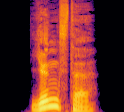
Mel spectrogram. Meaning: inflection of jung: 1. strong/mixed nominative/accusative feminine singular superlative degree 2. strong nominative/accusative plural superlative degree
- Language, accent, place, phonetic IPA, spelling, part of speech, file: German, Germany, Berlin, [ˈjʏŋstə], jüngste, adjective, De-jüngste.ogg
